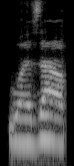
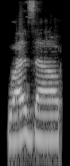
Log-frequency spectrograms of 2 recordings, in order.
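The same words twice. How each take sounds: First: The stress is on the second syllable. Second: The stress is on the first syllable. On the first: It becomes a conjunction plus a verb. The speaker calls it wrong. "The incorrect performance, stressing on حركة الزاي" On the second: It is a single word. The speaker calls it right. "The correct performance is"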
